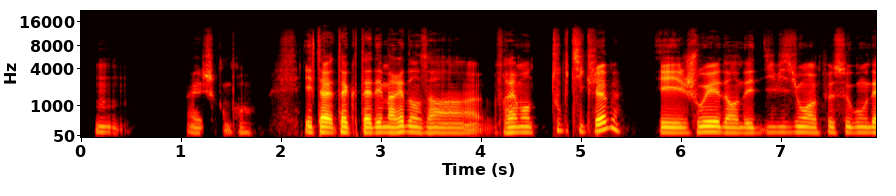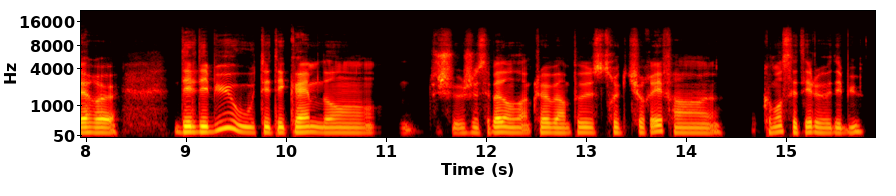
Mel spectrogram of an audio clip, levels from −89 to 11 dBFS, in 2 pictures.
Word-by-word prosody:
Mmh. 130 -3 -9 0.7
Ouais, - - -9
je - - -1
comprends. 120 -2 -17 0.5
Et 135 - +2
tu 130 - +3
as 130 - +11
tu 135 - +1
as 130 - +7
tu 125 - 0
as 125 - +7
démarré 130 +1 +3
dans 130 -3 -2
un 120 - -3
vraiment 130 +1 0 0.2
tout 170 - -7
petit 155 -2 -5
club 180 - +4 0.4
et 125 -1 +4
joué 135 +2 +4
dans 120 -1 -1
des 120 0 -2
divisions 130 +1 -5
un 125 -1 -1
peu 125 +2 -7
secondaires, 125 0 +1
heu, 120 -1 +3 0.6
dès 135 0 +4
le 130 - -1
début? 155 - +2
Ou 135 - -2
tu 130 - -3
étais 125 +1 +1
quand 130 - -1
même 130 0 +4
dans, 120 -1 -4 0.5
je 115 -1 -2
je 120 +2 -5
sais 125 +4 -7
pas 130 - +4
dans 125 -2 -1
un - - -6
club 125 -1 -2
un 115 -1 -2
peu 125 +1 -4
structuré? 125 +2 -2
Enfin, 120 -4 -5 0.5
comment 130 +3 -5
c'était 130 -2 -3
le 120 -2 -5
début? 120 +3 -6
125 Hz, 195 wpm, -24 LUFS, 120-130 Hz, 0.7 s, as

